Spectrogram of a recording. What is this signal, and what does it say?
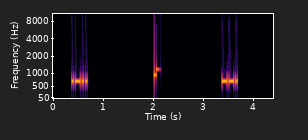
Morse code, heard as a keyed tone, about 35 wpm, 700 Hz. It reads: L G
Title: Single Letters - Phonetic Pronunciation 35wpm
